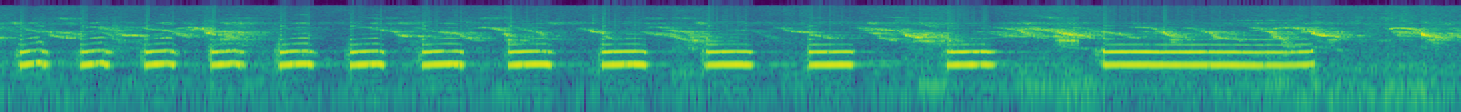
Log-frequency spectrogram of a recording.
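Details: Zebra dove lure cooing, used to prompt other zebra doves to answer: a steady run of about a dozen short, even notes, near three per second, ending in one long held coo, with small birds chirping behind.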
